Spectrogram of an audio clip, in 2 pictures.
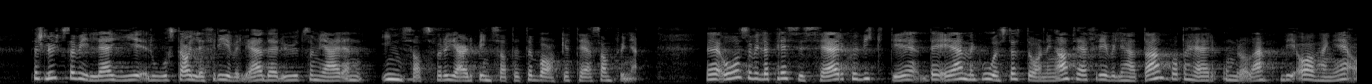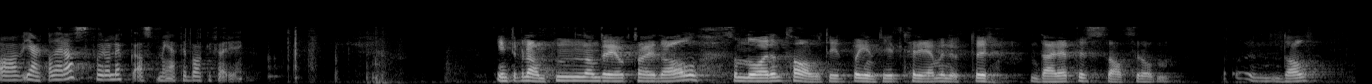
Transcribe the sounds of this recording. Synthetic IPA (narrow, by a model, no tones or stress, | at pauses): t̪ʰɪlʂɭʉt̪ːsɔʋɪljæɪjiːɾuːst̪ʰɪlɑlːəfɾiːʋɪlɪəd̪æɾʉːt̪sɔmjææɾɛnɪnsɑ̰t̪sfɔɾɔjæɽpɪnsɑt̪ːət̪ʰɪlbɑːkət̪ʰɪlsɑmfʉ̰nə̰ | ʔɔsɔʋɪld̪ɛpʰɾɛsɪseːɾkʰʊɾʋɪkt̪ɪd̪ɛʔɛmɛɡuːəst̪œt̪ːəɔɖɳɪŋɑt̪ʰɪlfɾiːʋɪlɪheːt̪ɑpʰɔt̪ʰɑɦeːɾʊmɾo̰ːd̪əʋɪæ̰ɾʔɑːʋhɛŋːɪʔɑʋjæɽpɑd̪eːɾɑsfɔɾɔlœkːɑ̰smɛ̰t̪ʰɪlbɑːkəfø̰ːɾɪ̰ŋ | ɪnt̪əpəlɑnt̪n̩ɑnd̪ɾeːɔkt̪ʰɑɪd̪ɑːlsɔmnoːæɾɛnt̪ʰɑːlt̪ʰiːd̪̚pʰɔɪnt̪ʰɪlt̪ʰɾeːmɪnʉt̪ʰːəɾ | d̪æɾɛt̪ːəɾst̪ɑːt̪sɾoːd̪ | d̪ɑːl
